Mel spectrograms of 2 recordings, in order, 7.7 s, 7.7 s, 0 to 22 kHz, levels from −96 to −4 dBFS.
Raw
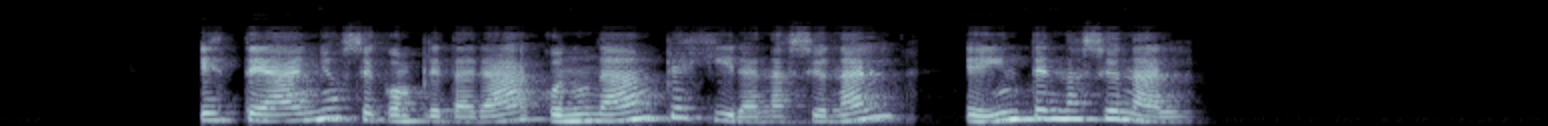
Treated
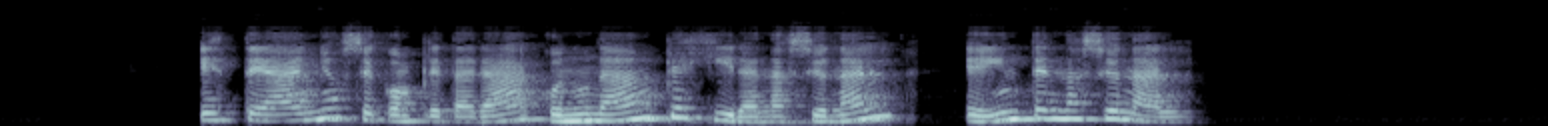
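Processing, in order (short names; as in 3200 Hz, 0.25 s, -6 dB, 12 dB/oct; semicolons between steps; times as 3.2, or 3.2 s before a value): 2.41–4.45 low shelf 270 Hz +10.5 dB; limiter -16.5 dBFS, peak gain reduction 6 dB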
